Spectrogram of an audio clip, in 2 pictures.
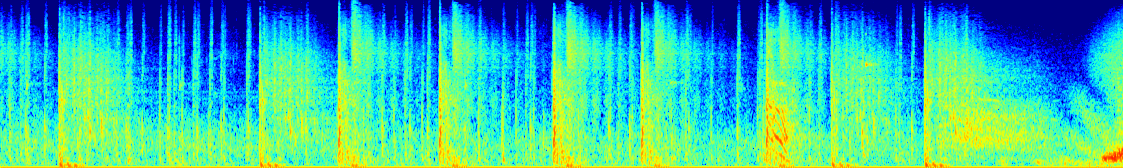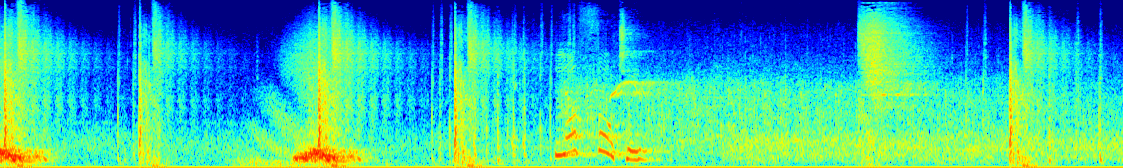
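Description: A tennis ball is struck hard with a racket again and again.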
